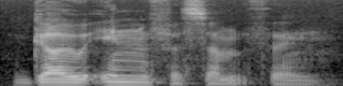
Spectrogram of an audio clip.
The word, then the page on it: go in for sth: English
